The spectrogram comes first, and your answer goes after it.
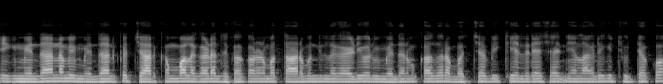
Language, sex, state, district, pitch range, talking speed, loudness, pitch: Rajasthani, male, Rajasthan, Nagaur, 130-135 Hz, 260 wpm, -19 LUFS, 130 Hz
